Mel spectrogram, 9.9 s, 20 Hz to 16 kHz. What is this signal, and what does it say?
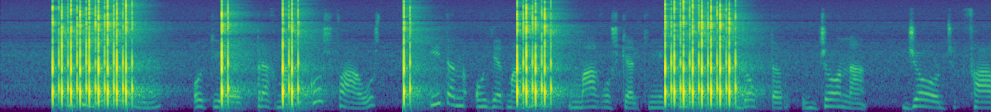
Pulse dialling, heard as clicks on a phone line, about 11 pulses a second, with speech in Greek. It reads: 9 1 2 1 4 8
